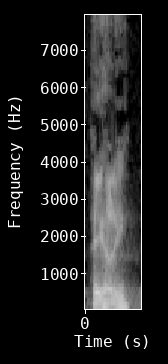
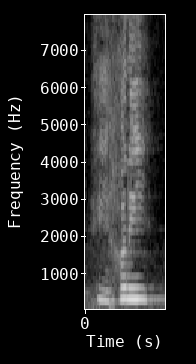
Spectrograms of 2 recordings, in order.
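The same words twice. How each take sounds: First: It is said in a normal voice. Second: It is said in an annoying, reedy voice.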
